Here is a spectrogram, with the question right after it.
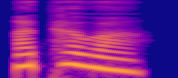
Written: ಅತ್ವ

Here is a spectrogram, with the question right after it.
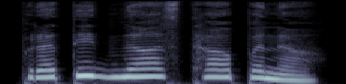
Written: ಪ್ರತಿಜ್ಞಾಸ್ಥಾಪನ

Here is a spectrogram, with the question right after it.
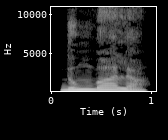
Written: ದುಂಬಾಲ

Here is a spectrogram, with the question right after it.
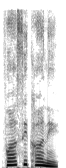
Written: ಫಾಸಿಖಾನೆ

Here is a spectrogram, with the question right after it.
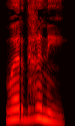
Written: ವೀರತನ

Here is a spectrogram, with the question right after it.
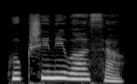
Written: ಕುಕ್ಷಿನಿವಾಸಿ

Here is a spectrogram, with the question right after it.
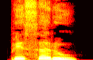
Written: ಪಿಸರು

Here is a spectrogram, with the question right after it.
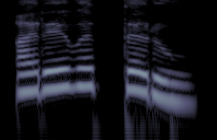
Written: ಅರೆವತ್ತರು

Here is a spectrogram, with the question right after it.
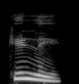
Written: ಕಿಳ್ಳೆ

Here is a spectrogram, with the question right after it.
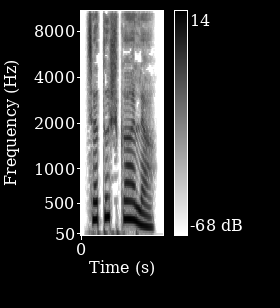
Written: ಚತುಷ್ಕಾಲ

